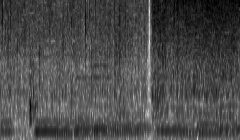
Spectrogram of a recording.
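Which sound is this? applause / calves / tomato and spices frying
tomato and spices frying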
